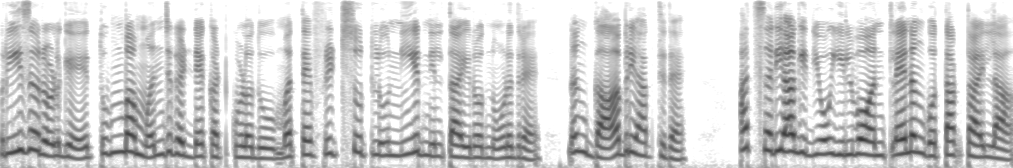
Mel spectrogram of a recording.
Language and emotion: Kannada, fearful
